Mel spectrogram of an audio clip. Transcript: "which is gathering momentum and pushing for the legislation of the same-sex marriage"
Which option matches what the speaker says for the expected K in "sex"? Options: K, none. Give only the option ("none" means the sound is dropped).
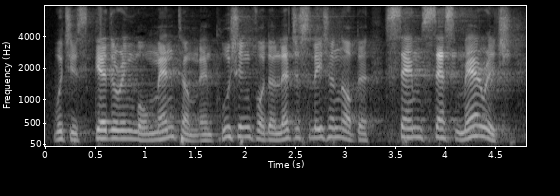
none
